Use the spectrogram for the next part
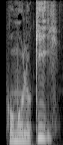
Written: homologi

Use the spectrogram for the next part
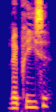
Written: reprise

